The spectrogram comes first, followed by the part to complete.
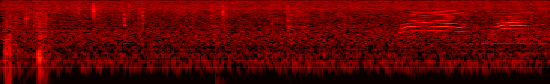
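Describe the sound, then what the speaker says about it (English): Cat meows from the game Minecraft, two short rising-falling calls near the end, fairly faint over a low background hum after a couple of soft thumps. "I heard the meows."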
